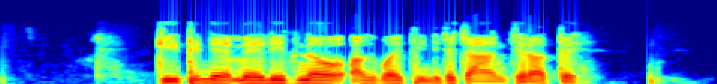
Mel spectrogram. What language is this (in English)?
Kalenjin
